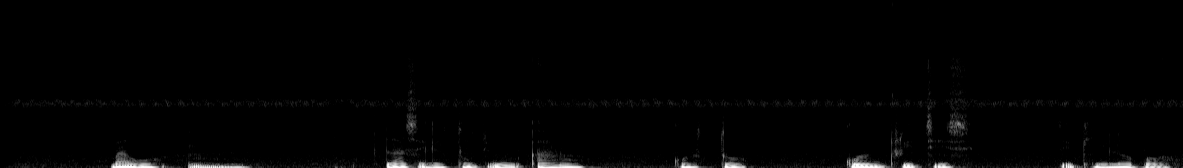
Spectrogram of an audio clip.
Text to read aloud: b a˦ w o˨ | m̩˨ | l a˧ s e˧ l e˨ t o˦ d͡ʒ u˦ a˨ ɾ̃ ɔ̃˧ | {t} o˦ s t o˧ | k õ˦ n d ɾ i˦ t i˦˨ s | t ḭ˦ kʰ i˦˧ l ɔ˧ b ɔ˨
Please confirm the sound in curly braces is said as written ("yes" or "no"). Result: no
